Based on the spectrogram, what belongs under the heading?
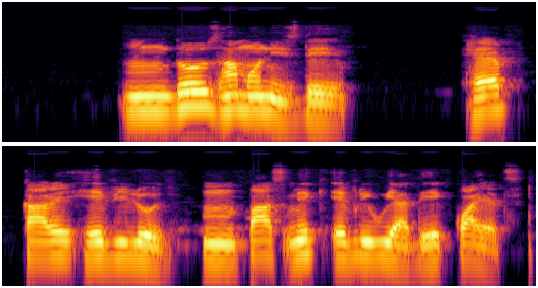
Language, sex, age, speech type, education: Nigerian Pidgin, male, 30-45, spontaneous, tertiary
